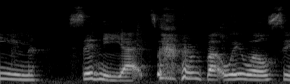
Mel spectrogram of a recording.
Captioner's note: laughing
